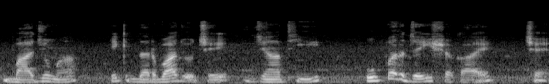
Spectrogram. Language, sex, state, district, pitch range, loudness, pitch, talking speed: Gujarati, male, Gujarat, Gandhinagar, 115-170 Hz, -19 LUFS, 145 Hz, 100 wpm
